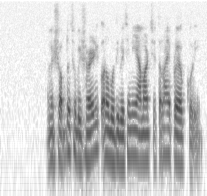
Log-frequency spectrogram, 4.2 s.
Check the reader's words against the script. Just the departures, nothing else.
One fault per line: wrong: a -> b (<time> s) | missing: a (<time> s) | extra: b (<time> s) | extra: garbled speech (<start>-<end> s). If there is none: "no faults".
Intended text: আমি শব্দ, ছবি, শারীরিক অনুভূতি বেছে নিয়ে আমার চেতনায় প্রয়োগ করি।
no faults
